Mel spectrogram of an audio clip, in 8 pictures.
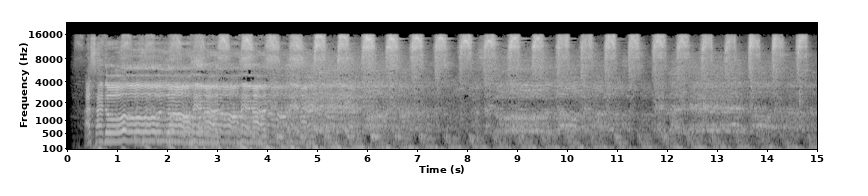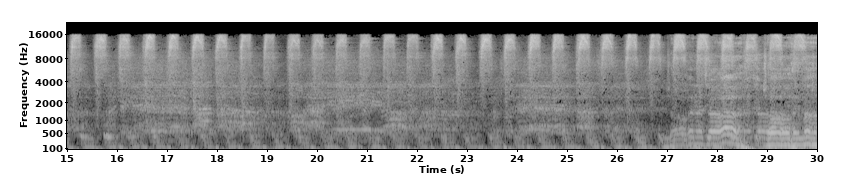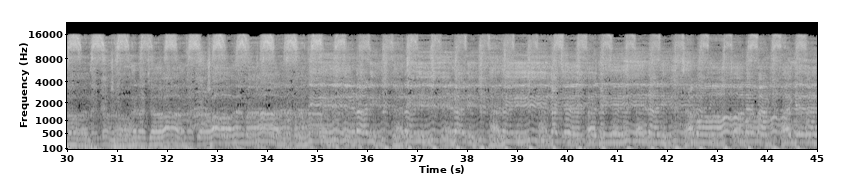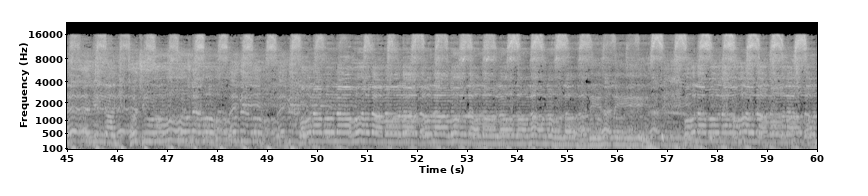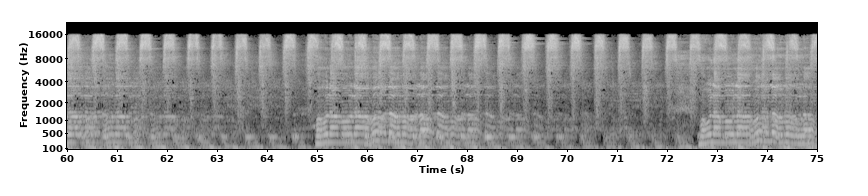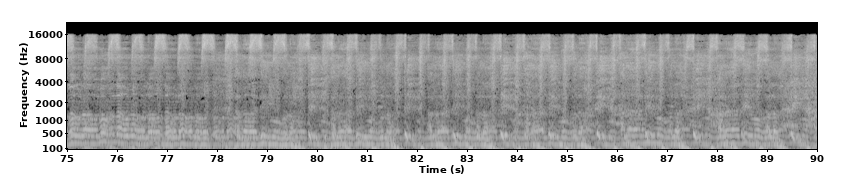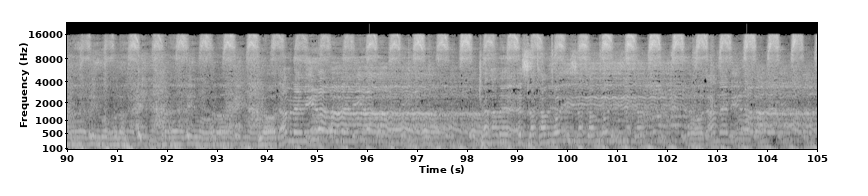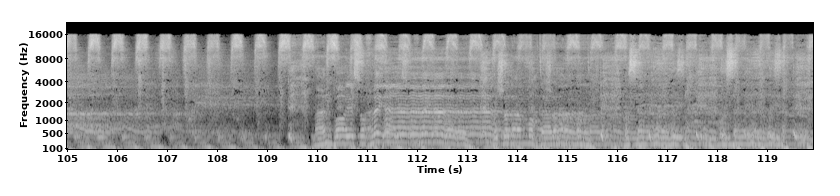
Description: شب اول فاطمیه1402 4 آذر
شب اول فاطمیه1402 4 آذر ماه شور اسد الله من محمد حسین حدادیان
